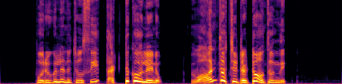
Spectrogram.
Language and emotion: Telugu, disgusted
